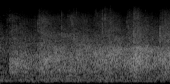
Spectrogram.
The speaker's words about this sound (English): Again, it's not clapping at what I just said.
